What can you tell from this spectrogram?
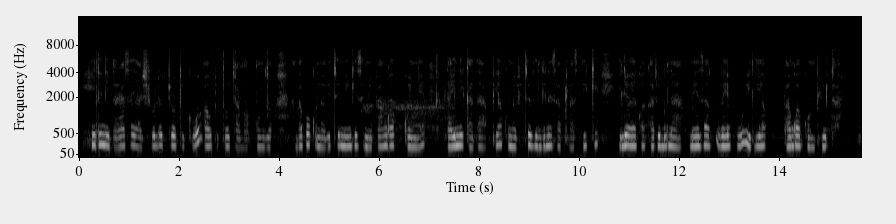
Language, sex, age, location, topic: Swahili, female, 25-35, Nakuru, education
